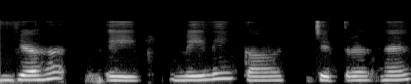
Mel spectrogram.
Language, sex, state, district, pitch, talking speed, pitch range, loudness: Hindi, male, Madhya Pradesh, Dhar, 195 Hz, 85 wpm, 185-210 Hz, -16 LUFS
